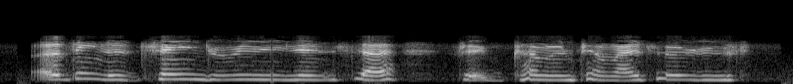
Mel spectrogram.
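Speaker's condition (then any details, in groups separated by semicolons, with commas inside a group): Cerebral palsy, severe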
